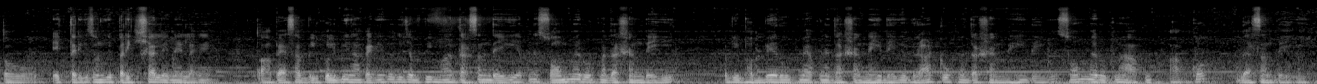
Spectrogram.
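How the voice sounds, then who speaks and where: A man speaking as a spiritual teacher, explaining devotional matters to viewers in a calm, gentle and patient way. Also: deep voice, a little fast. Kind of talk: spoken religious explainer to viewers. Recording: music behind the voice. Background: music.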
